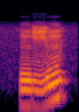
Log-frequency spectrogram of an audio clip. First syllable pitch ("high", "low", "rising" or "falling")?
rising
